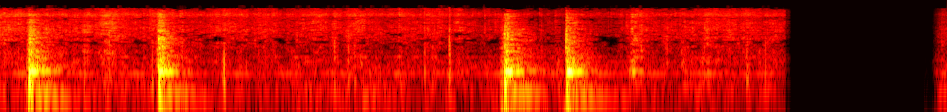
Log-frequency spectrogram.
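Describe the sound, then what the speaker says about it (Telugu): Vermicelli stirred and roasted in a small amount of ghee, with a steady soft sizzle broken by several sharp scraping clacks of a spoon against the pan, then sudden silence near the end. "సేమియా మొత్తం ఇలా వేసేసుకొని మంచిగా నేతిలో తిప్పుకోండి ఊరకు పైనే"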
